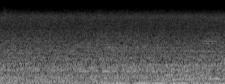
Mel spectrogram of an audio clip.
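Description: Steady background noise: an even hiss with a low hum beneath it, like a fan running in the room.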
